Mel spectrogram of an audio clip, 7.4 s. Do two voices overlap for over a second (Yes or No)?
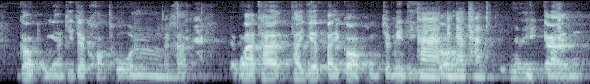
No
